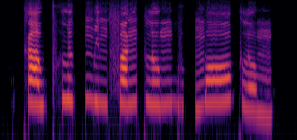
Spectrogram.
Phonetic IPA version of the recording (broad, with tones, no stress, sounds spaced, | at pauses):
k a˧ w pʰ l ɯ˦˥ k̚ m i˧ n f a˦˥ ŋ p l o˦˥ m b u˨˩ k̚ m ɔː˦˥ k l o˨˩ m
